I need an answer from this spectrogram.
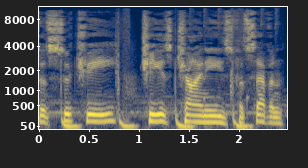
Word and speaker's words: SU7: and it's finally here it's called the su7 pronounced as Suchi she is Chinese for seven and with it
